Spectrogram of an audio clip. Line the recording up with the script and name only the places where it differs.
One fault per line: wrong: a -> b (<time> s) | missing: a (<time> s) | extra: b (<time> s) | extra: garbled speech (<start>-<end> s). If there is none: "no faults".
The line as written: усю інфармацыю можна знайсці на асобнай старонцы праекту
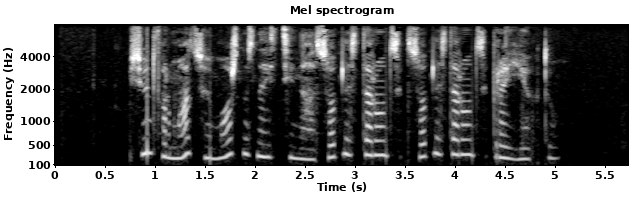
extra: асобнай старонцы (3.5 s)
